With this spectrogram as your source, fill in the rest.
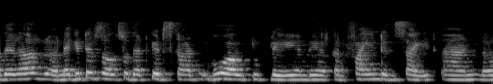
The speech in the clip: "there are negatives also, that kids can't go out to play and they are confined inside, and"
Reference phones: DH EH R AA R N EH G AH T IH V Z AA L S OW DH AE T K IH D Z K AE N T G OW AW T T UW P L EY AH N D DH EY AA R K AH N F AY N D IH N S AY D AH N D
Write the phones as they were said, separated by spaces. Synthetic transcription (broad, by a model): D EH R AA R N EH G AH T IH V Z AA L S OW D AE T K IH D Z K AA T G OW AW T T UW P L EY AH N D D EY AA R K AH N F AY N D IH N S AY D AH N D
